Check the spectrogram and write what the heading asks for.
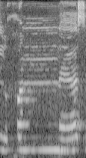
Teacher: خناس پہ پھر نون شدت پہ غنہ کریں گے اور الف مدہ کو کھینچ کے پڑھیں گے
